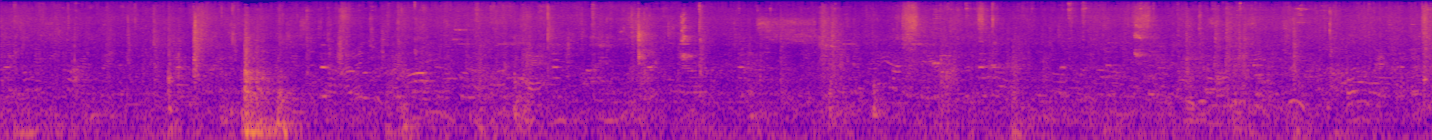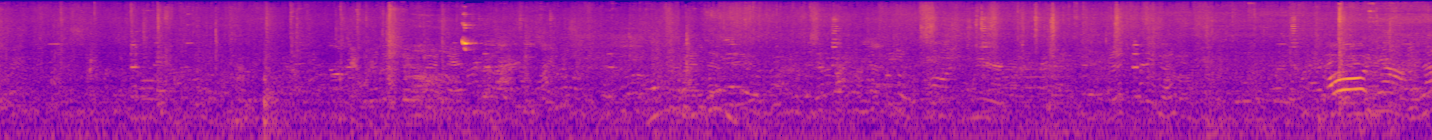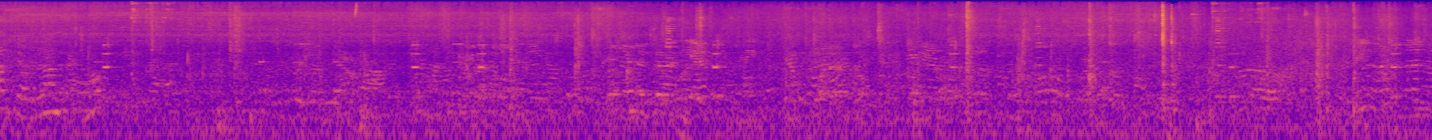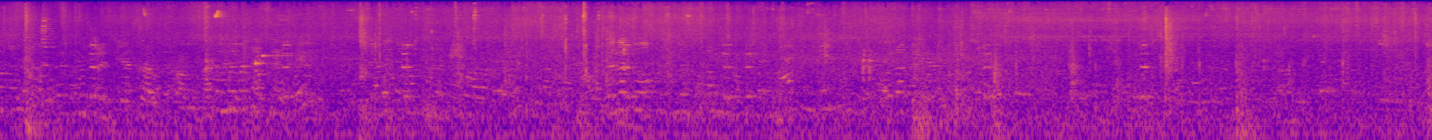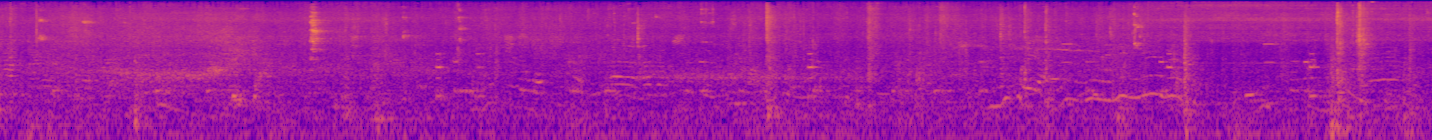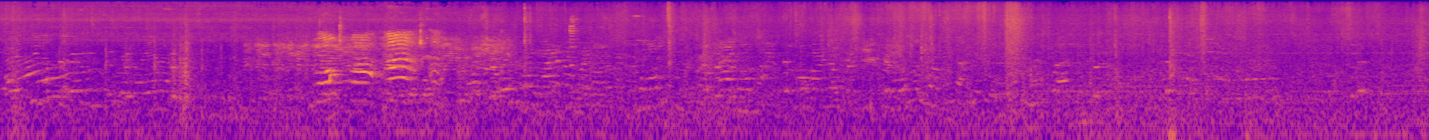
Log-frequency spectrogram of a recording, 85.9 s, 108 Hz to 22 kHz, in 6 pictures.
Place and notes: Target, Chicago, World Listening Day - Target, World Listening Day
walking past cashiers in to the store on a busy Sunday afternoon, World Listening Day, WLD, Target store
Chicago, IL, USA, 18 July 2010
